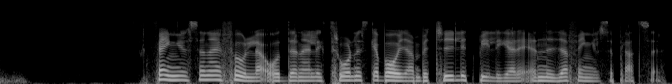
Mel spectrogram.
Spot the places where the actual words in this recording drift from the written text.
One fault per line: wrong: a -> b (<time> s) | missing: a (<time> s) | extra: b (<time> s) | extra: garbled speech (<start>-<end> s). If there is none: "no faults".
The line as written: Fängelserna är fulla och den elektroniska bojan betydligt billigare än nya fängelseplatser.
no faults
